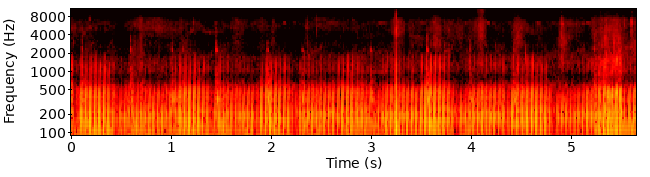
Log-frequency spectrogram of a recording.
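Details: Stray black cat purring loudly with delight while being stroked, filmed on a GoPro HERO8; a steady low rumbling purr pulses in breath-length phrases of about half a second, with faint rustling handling noise.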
